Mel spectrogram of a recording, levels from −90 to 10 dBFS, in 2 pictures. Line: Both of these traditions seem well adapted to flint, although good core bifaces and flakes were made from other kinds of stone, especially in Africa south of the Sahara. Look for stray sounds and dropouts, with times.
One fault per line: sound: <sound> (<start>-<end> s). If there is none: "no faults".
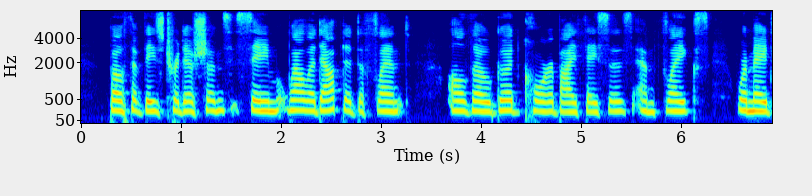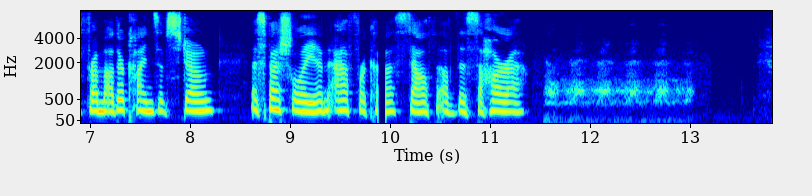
sound: dropout (9.9-10.0 s)
sound: bark (11.5-13.1 s)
